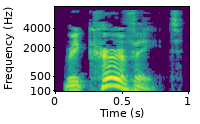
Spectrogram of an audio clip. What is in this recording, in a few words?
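"recurvate", British English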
